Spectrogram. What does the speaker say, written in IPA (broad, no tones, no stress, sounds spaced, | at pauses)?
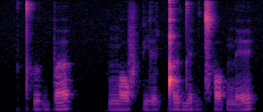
t̪ʰ ɯ ɡ p ɜ | n̪ ɔ f p j ɪ ǃ ø d̪ e ɡ t͡sʼ ɔ ʔ n̪ e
